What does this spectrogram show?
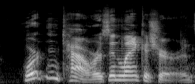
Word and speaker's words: Hoghton: The family first took the name Horton, spelled Hoghton but pronounced Horton, in 1150.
